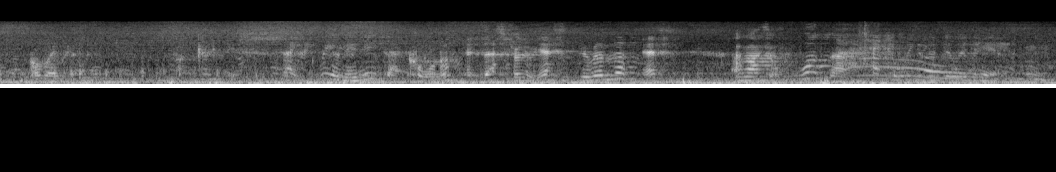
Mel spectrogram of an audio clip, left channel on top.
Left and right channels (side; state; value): right; silent; digital silence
